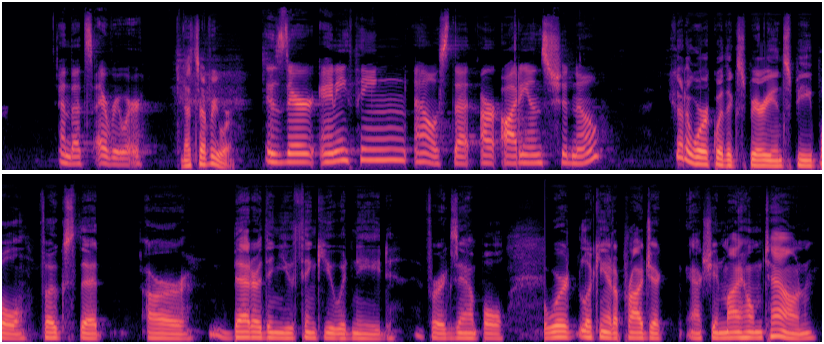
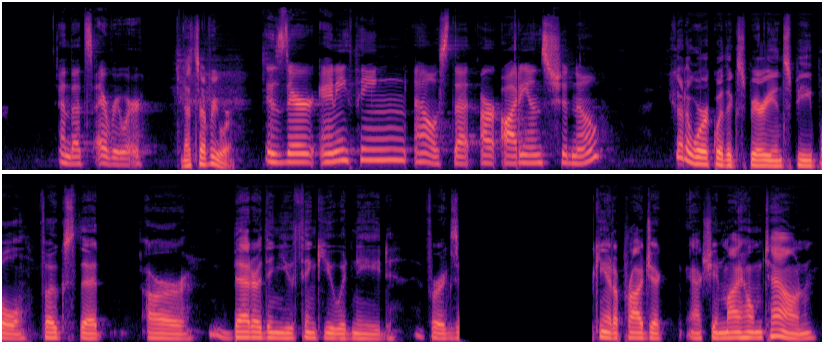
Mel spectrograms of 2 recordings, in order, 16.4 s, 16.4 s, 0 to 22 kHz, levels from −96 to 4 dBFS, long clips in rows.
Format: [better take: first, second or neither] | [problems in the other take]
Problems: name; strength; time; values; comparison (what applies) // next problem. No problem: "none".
first | audio cutting out; at 13 s for 1.5 s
